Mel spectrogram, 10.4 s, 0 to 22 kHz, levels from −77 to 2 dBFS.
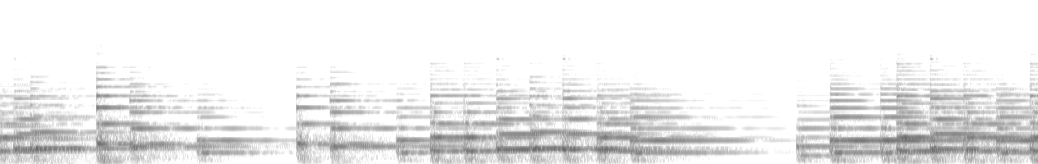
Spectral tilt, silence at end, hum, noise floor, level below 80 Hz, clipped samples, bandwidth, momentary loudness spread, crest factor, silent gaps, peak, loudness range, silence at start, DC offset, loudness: -7 dB/octave; 0 s; none; -63 dBFS; -68 dBFS; under 0.1%; 7.2 kHz; 13 LU; 16 dB; none; -24 dBFS; 4 LU; 0 s; under 0.1%; -39 LUFS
